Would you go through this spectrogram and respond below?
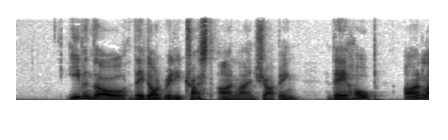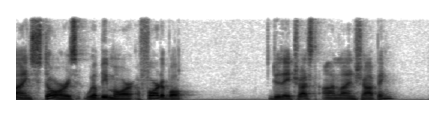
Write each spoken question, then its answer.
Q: Do they trust online shopping?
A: No, they don't really trust online shopping.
